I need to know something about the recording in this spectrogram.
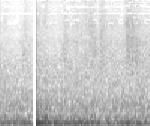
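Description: Steady low background hum with faint noise between spoken answers, broken by a brief dropout at an edit about half a second in.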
